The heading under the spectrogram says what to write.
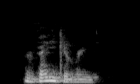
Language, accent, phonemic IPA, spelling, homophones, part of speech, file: English, Southern England, /ˈveɪɡəɹi/, vaguery, vagary, noun, LL-Q1860 (eng)-vaguery.wav
- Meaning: 1. Vagueness, the condition of being vague 2. A vagueness, a thing which is vague, an example of vagueness 3. Misspelling of vagary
